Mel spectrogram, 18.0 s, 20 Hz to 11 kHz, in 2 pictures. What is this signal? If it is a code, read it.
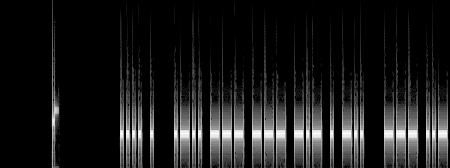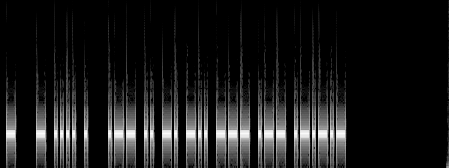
Morse code, heard as a keyed tone, about 20 wpm, 700 Hz. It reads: HE LOOKED OUT THE WINDOW.
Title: Sentences with 2-Word Phrases - 20wpm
